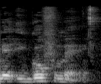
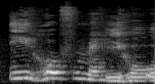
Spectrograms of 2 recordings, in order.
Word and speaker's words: Ihofume: Okay, and then you have this name, Igofume. Ihofume. Okay, we don't pronounce the G.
